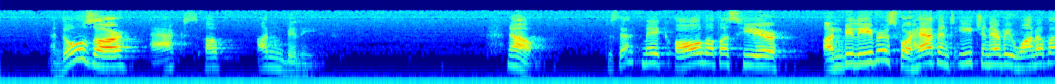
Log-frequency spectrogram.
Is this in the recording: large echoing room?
yes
